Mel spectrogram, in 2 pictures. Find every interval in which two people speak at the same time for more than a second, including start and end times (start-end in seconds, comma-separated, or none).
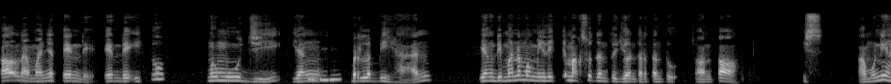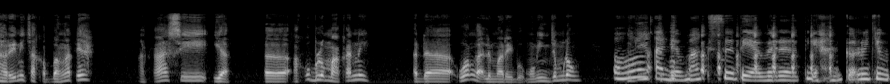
none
